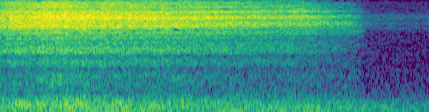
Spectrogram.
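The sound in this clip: One long, airy exhale during a guided breathing exercise, a soft steady hiss that gradually fades and then stops near the end.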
